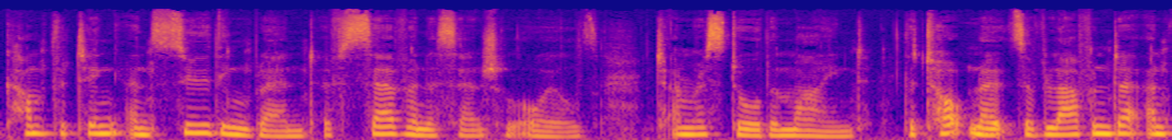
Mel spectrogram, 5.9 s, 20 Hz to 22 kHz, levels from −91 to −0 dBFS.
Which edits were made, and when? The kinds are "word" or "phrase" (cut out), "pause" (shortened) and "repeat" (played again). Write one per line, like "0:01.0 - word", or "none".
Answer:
0:03.3 - word
0:04.5 - pause

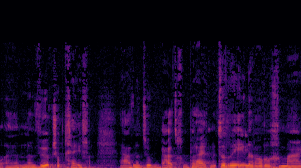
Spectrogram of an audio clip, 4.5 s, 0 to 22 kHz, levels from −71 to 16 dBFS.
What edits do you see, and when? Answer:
0:01.0 - word
0:02.0 - word
0:02.4 - word
0:03.2 - word

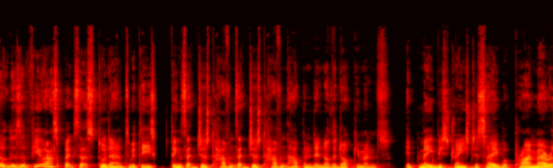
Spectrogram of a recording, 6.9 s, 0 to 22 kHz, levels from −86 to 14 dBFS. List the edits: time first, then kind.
0:01.6 - word
0:02.0 - word
0:03.0 - repeat
0:05.0 - pause

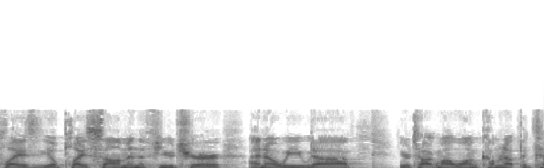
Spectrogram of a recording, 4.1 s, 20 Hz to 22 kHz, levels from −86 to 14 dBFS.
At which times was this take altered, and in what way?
0:02.3 - word

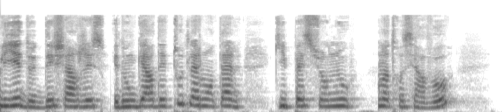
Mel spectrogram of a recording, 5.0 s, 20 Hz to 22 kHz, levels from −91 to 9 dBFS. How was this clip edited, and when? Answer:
0:01.0 - word
0:02.0 - word
0:03.8 - word

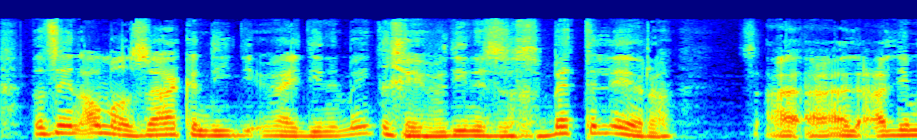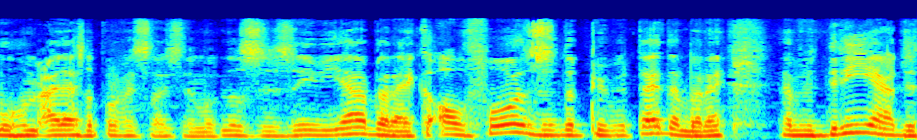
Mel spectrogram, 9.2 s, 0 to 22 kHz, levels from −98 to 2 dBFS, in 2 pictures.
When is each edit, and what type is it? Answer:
0:05.0 - word
0:05.7 - word

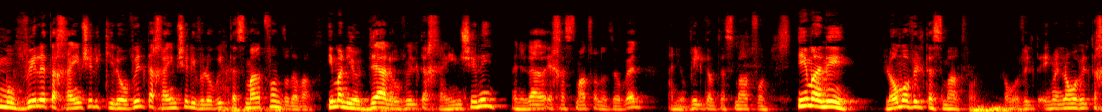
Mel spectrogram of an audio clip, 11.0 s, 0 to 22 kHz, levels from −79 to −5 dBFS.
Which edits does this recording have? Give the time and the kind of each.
0:02.8 - phrase
0:03.2 - pause
0:05.1 - pause

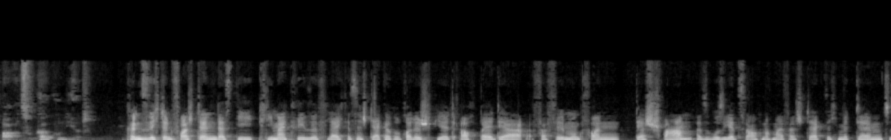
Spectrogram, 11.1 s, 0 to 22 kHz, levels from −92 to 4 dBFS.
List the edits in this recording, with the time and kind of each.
none

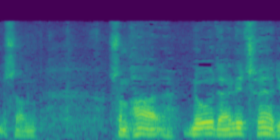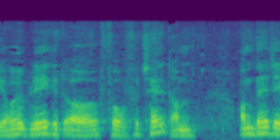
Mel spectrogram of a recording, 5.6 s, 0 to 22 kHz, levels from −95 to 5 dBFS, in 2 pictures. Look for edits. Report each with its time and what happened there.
none

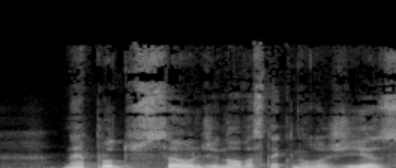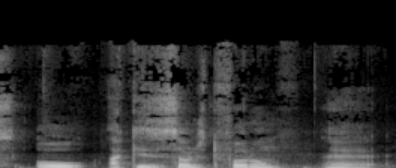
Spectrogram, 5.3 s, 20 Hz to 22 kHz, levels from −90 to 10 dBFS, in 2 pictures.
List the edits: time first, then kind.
0:03.3 - pause
0:04.0 - word

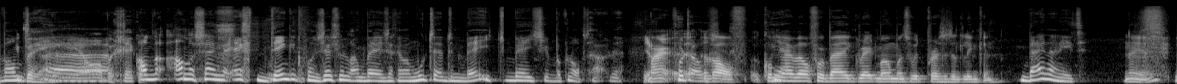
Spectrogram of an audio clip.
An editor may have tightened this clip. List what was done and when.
0:05.0 - word

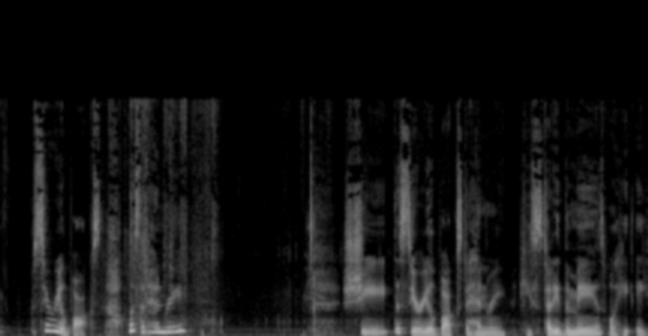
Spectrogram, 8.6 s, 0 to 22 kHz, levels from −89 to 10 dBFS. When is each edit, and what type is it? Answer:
0:01.8 - phrase
0:05.3 - phrase
0:06.9 - pause

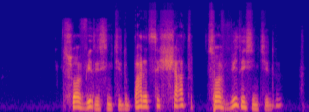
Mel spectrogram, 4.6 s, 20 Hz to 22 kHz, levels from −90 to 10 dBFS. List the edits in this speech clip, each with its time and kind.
0:01.4 - word
0:02.9 - word
0:03.6 - word

